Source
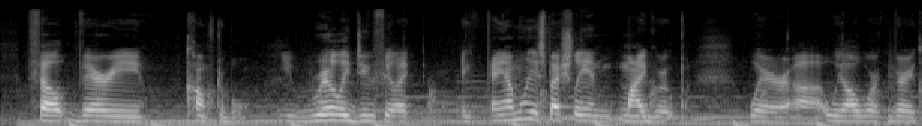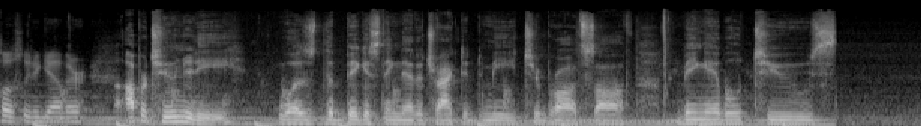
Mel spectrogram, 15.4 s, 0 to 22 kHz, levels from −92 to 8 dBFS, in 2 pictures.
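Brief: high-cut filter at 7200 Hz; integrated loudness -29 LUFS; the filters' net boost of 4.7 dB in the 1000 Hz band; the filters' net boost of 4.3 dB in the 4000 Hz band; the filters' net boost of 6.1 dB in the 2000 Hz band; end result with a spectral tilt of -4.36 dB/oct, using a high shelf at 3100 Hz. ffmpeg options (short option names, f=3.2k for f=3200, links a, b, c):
-af "lowpass=7.2k,equalizer=f=1k:t=o:g=6,equalizer=f=2k:t=o:g=5.5,highshelf=f=3.1k:g=-3.5,equalizer=f=4k:t=o:g=6.5,volume=-8dB"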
